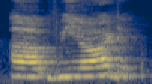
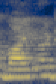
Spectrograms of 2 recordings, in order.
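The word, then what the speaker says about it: weird: वियर्ड, pronunciation का ध्यान दीजिएगा, वायर्ड नहीं होगा, वियर्ड।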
